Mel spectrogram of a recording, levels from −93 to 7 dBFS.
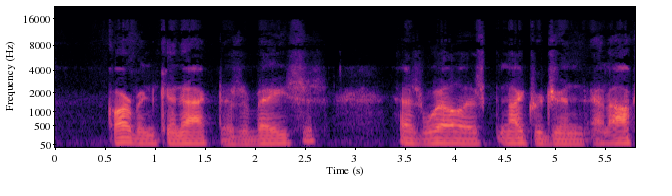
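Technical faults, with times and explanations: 1.99 to 2.01 s, lost packet rebuilt from error correction: a brief 20 ms patch of rougher, noisier speech with no gap. A single packet went missing, and the decoder played the low-bitrate copy carried in the following packet instead.
3.59 to 3.97 s, lost packet rebuilt from error correction: a longer 200 ms stretch of grainier, noisier speech that still runs continuously. The length fits about ten separate 20 ms packets lost, each replaced by its coarse in-band backup copy.
4.57 to 4.71 s, lost packet rebuilt from error correction: an 80 ms rough, noisier section with no dropout, consistent with roughly four lost packets. The decoder filled them from the low-bitrate duplicates in the next packets, so the sound continues at reduced quality.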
